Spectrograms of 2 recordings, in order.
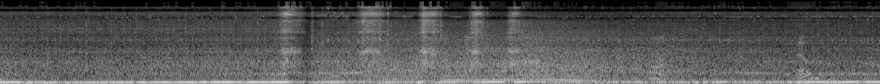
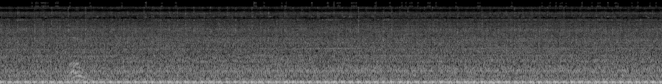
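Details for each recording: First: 1978 Chevy C10 half-ton long bed, straight-six, automatic: after pulling the fuel filter and gaskets, the restarted engine gives a low, steady idle hum that holds speed without sagging or stumbling, no longer bogging down like before; normal idle. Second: 1978 Chevy C10 straight-six, automatic, single-barrel carb: after adjusting the tiny bottom screw the owner believes is the idle adjustment, an even idle with a quick firing beat, about four pulses a second, ticks over too fast; idle set high.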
